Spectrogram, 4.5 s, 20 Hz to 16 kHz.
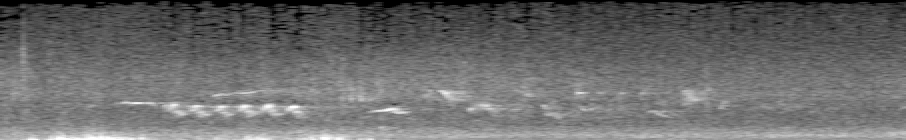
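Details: Large black carpenter bee in a garden in Samara Oblast, Russia, May 2018: two short, low droning buzz bursts in the first two seconds, then quiet garden air with thin high bird chirps throughout.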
